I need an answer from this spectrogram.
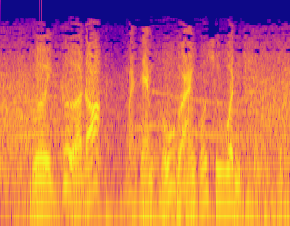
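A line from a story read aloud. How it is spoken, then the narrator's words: Shouting. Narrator (Vietnamese): quát lên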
